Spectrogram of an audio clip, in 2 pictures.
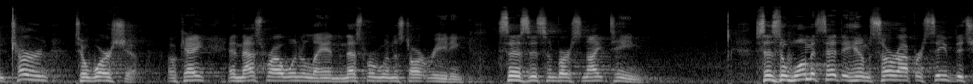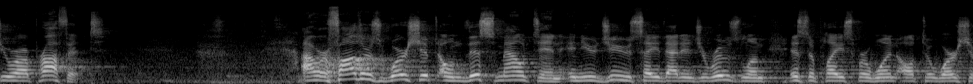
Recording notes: was recorded on Sunday, May 23rd, 2021, during service at The Anchor Church in Rockport, Maine.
